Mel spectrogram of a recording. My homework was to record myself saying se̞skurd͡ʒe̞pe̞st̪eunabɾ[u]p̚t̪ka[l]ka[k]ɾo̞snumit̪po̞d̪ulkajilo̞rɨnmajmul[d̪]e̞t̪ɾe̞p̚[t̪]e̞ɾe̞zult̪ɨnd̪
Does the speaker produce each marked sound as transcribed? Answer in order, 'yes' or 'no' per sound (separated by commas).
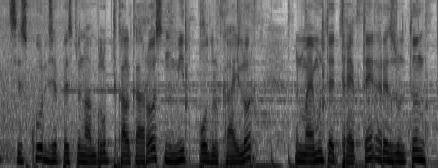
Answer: yes, yes, no, no, yes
